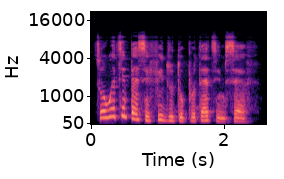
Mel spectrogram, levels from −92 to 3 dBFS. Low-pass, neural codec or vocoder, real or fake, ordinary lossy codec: none; none; real; none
